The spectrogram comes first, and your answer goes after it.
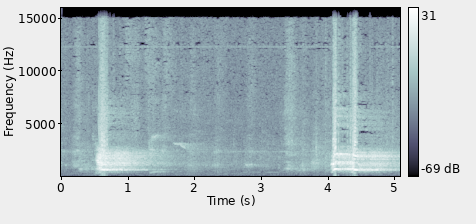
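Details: Dog barking at a kennel-like lot, recorded 12/12/14: a loud harsh bark near the start, then two sharp barks close together near the end, with quieter background barking between.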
